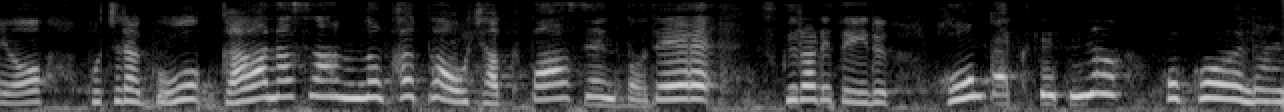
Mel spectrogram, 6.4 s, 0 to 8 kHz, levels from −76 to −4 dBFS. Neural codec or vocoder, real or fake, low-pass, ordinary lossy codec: codec, 16 kHz, 4 kbps, X-Codec, HuBERT features, trained on LibriSpeech; fake; 7.2 kHz; AAC, 48 kbps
